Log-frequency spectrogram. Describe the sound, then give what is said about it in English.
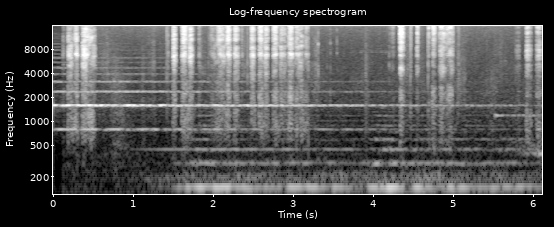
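A pen scratches across the pages of a journal in several short, soft bursts of rasping strokes, faint over a steady low electrical hum. “She reached into her bag, grabbed her journal, and began to write.”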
